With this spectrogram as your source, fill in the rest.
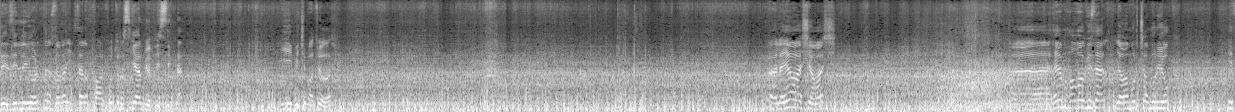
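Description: Plastic bags rustle and flap in the wind.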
